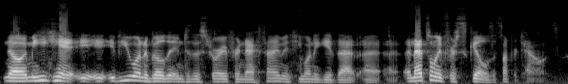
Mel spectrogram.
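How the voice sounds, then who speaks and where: A man's voice: mid-range voice, lively intonation, very fast, pushed and bright. A man running a tabletop game as game master, casually explaining rules with a hesitant, stammering delivery full of restarts.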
